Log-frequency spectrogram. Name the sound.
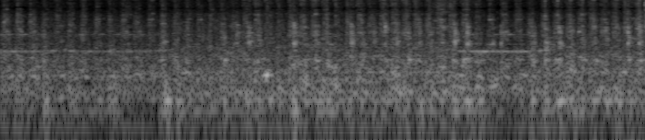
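sewing machine stitching fabric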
